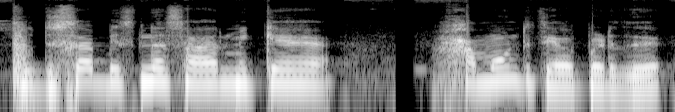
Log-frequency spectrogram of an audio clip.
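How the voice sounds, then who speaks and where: A man's voice: fairly high pitch, normal speed, no room sound, natural voice. A man voicing a blunt, money-minded young husband. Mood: impatient. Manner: blunt, impatient.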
